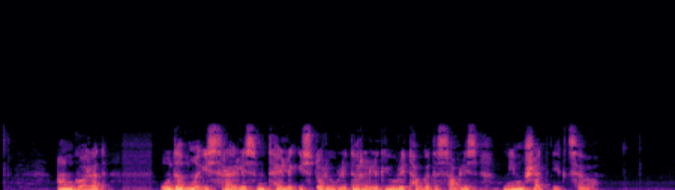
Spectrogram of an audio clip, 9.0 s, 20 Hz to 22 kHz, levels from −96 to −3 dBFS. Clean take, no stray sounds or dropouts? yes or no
yes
